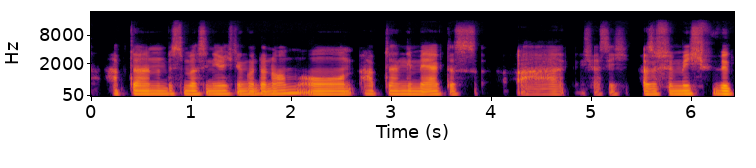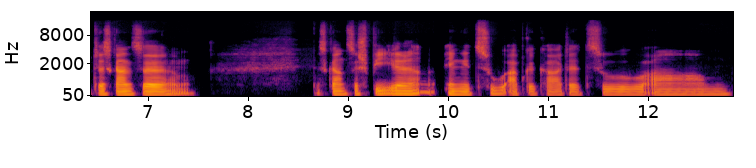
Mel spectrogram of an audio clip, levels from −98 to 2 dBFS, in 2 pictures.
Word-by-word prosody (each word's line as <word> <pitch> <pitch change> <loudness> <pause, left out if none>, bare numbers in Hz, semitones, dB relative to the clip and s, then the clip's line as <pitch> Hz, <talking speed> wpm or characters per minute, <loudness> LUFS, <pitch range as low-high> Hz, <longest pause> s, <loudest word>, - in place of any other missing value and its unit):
habe - - -7
dann 105 -1 +2
bisschen 105 0 -3
was 100 -1 +1
in 100 - -2
die 105 - +2
Richtung 105 -1 -1
unternommen 100 +6 +1
und 100 0 +1
habe 105 0 -5
dann 100 -1 0
gemerkt, 100 0 +2
dass, 95 +2 -4 0.4
ah, 95 +1 -4 0.2
ich - - -16
weiß - - -10
nicht - - -10
also, 95 +1 +2
für 100 - -2
mich 105 0 +1
wirkt 105 0 +3
das 95 -1 +2
ganze, 95 +1 +5
äh 120 - -9 1.2
das - - -8
ganze 100 +1 0
Spiel 105 +1 +3 0.2
irgendwie 95 -2 0
zu 110 +2 -2
abgekartet, 90 -1 -4
zu, 90 -1 -3
ähm, 90 +1 -6
100 Hz, 150 wpm, -27 LUFS, 95-105 Hz, 1.2 s, ganze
